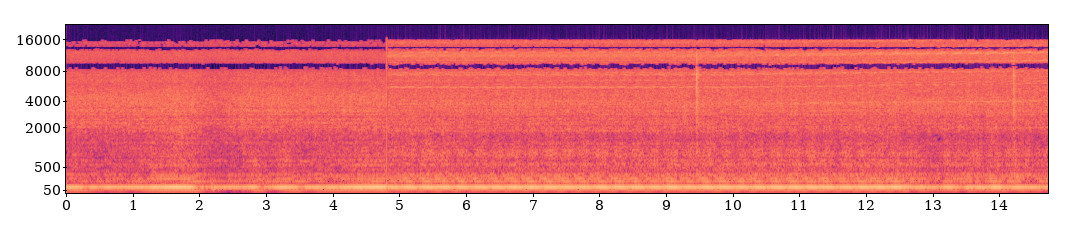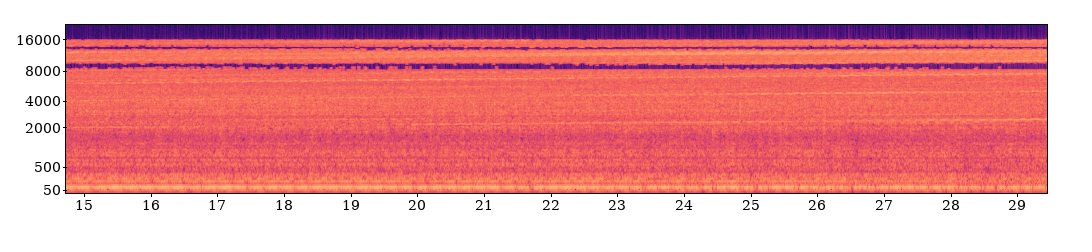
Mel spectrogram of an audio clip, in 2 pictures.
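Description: Bosch WFCX 2460 front-loading washing machine spinning, a loud steady low hum. In the second half a faint motor whine slowly climbs in pitch.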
